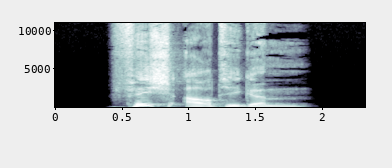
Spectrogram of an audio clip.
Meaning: strong dative masculine/neuter singular of fischartig
- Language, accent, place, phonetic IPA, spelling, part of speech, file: German, Germany, Berlin, [ˈfɪʃˌʔaːɐ̯tɪɡəm], fischartigem, adjective, De-fischartigem.ogg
